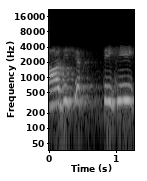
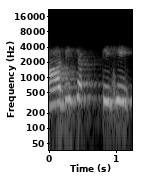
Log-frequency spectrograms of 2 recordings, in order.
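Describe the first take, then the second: Both takes have the same delivery.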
